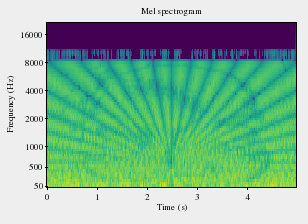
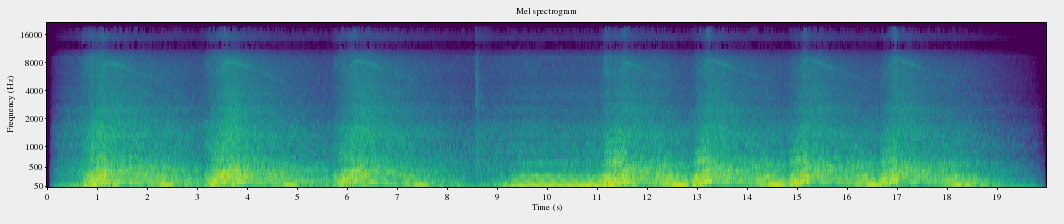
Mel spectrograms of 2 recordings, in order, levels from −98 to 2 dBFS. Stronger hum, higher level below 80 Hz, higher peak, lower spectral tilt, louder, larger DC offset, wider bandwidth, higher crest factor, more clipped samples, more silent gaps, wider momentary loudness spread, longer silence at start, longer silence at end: neither; first, -20 dBFS vs -26 dBFS; about the same, 0 dBFS vs 0 dBFS; second, -3 dB/octave vs -8.5 dB/octave; first, -9 LUFS vs -17 LUFS; neither; about the same, 11 kHz vs 10 kHz; about the same, 10 dB vs 14 dB; first, 0.3% vs under 0.1%; neither; second, 2 LU vs 16 LU; second, 0 s vs 0.2 s; second, 0 s vs 0.45 s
